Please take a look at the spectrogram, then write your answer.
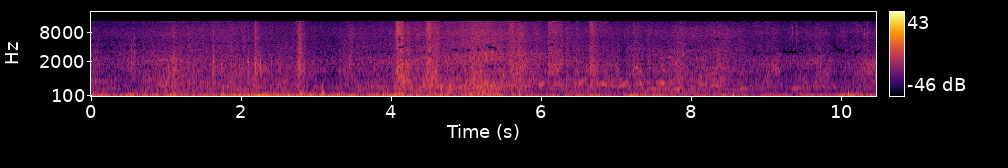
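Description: Waves washing onto Mogren beach in Budva, Montenegro, a continuous surf wash mixed with wind buffeting the microphone, with a voice speaking over it.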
